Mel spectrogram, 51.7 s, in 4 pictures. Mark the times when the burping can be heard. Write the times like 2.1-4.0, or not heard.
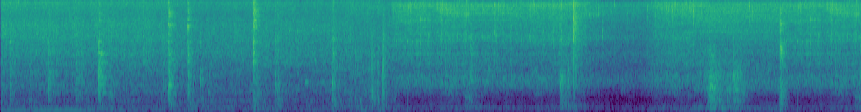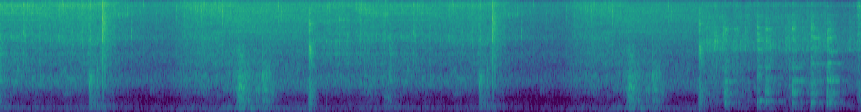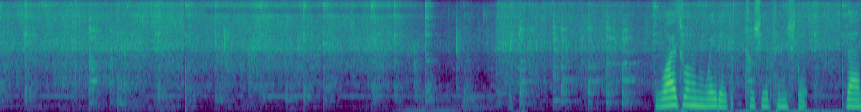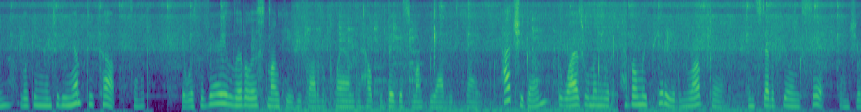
not heard.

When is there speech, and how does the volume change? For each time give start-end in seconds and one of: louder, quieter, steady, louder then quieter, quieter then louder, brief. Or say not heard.
35.6-51.6 steady.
